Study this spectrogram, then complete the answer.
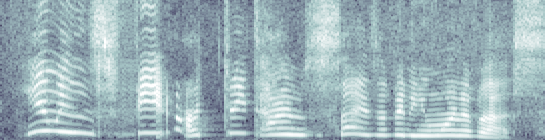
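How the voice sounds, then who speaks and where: A woman does a squeaky, put-on character voice at an extremely high pitch. She rattles along at a very fast pace. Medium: read story. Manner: blunt, skeptical.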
